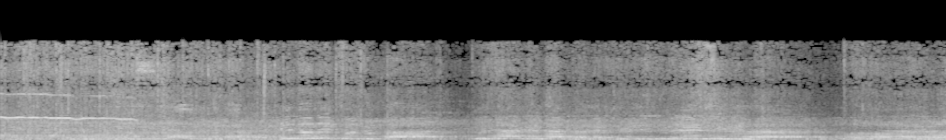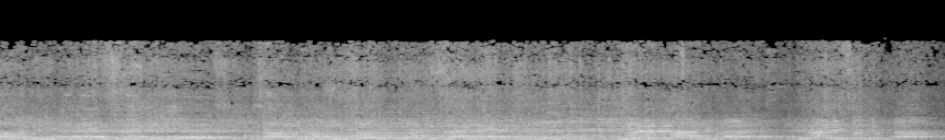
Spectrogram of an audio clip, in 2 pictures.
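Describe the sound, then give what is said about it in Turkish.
A large stadium crowd of Beşiktaş supporters chants slogans in unison, "we will see beautiful days, sunny days", while throwing plush toys onto the pitch; a dense, roaring wall of voices that rises and falls in rhythmic waves for the whole stretch, with shouts standing out now and then. “Beşiktaş taraftarı yanlarında getirdikleri peluş oyuncakları elden ele taşıyıp bir yağmur gibi sahaya attılar ve bu esnada çocuklar inanın inanın çocuklar güzel günler göreceğiz güneşli günler diye hep bir ağızdan bağırdılar.”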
